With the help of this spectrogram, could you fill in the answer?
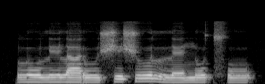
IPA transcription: l o˨ l ɪ˨ l a˨ ɾ ʊː˨ ʃ ɪ˧ ʃ ʊː˦ lː ɛ˨ n o˨˦ t͡sʰ o˧

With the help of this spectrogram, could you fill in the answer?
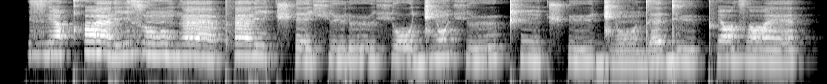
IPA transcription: z ĩ˨ qʰ æ̃˦˨ ɾ i˦ z õː˦ ɡ æ̃ː˦˨ pʰ æ̃˦ ɾ i˨ t͡ʃʰ e˨ ç y˨ ɾ ʉː˨ ç o˦˨ d͡ʑ õ˦ ç ʉː˨˦ kʰ ĩ˨ t͡ʃʰ yː˨ d͡ʑ õː˨ d ɛ˦ d yː˨ pʰ ĩ˦ zˤ ɛ̃˦

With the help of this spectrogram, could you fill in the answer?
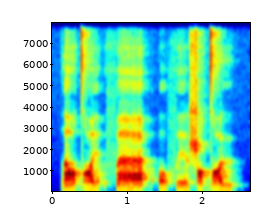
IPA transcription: ɾ a dˤ e | f æ | ʔ ɔ f e ʂ ɨ dˤ ɨ

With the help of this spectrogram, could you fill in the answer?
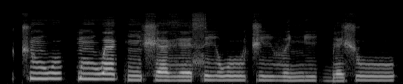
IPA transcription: t͡ʃ ũ˦ w u˦ k͡p ũ˦ w ɛ˦ k ĩ˨ ʃ ɛ˨ ɣ e˨ s iː˨ w uː˨ t͡ʃ iː˨ v ɪ˨ ɲ iː˨ ɡ͡b e˨ ʃ uː˦

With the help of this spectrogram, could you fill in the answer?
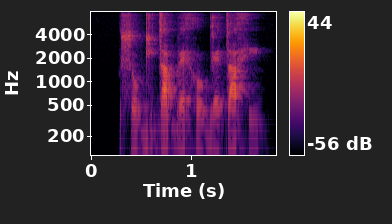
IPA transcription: s o˨ ɡ i˨˦ d a˦ b ɛ˦˨ h o˧ ɡ ɛ˨ t a˧ h i˨

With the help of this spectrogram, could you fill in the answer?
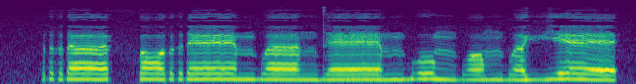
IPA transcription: r ɐː θ ɔ r ɛː m b ɐː n d ɛː m b o m b ɔ m b ɐ vʲ ɛ

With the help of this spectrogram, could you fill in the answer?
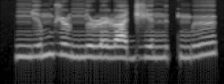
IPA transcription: ɲ ɪ m ʒ ʏ ɭ ɲ ʏ ɭ ɘ ɭ a d͡ʒ ɪ n ʏ t m ʏ

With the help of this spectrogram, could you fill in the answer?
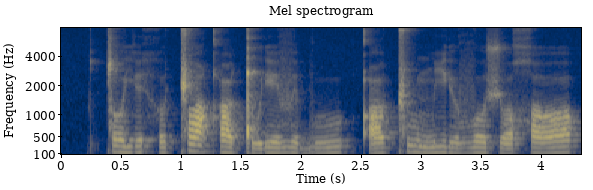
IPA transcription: ǀ o˧ j ɪ˧˥ h ʊ˩˥ ǁ ɔ˥˨ qʰ u˧˩˧ ǃ u˩˧ ɾʲ e˩˥ v ɪ˧ b u˧˥ | qʼ o˩˥ ǁ u˥˨ m i˥˨ ɾʲ ʊ˧ v o˧ ʃ o˩˥ χ ɔ˧˥

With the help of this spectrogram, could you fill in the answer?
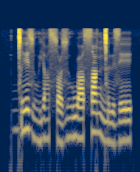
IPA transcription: ɡ͡ǀ e˦ z o̤˨ j i̤˧ sˤ o˨ z o̤˦ w ɨ˧ sˤ a˦ ŋ͡ǀ ɨ˨ z e˧

